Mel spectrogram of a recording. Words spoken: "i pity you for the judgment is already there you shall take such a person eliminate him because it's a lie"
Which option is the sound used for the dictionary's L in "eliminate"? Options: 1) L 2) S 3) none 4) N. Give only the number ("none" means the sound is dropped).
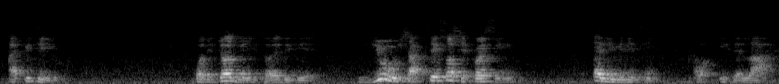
4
